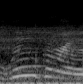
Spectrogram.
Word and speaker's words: Lugaru: So how do you pronounce that? Lugaru is how I've been told.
